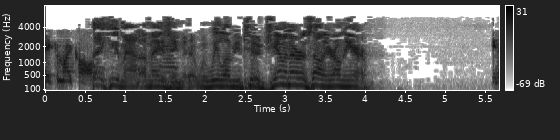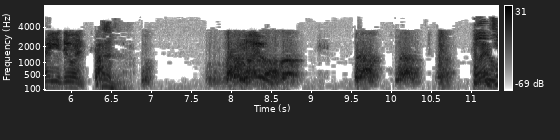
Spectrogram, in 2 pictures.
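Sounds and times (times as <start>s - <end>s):
speech: 0.0s - 4.2s, 5.6s - 6.7s, 11.1s - 11.3s
dogs barking over a phone line: 7.8s - 10.9s.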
